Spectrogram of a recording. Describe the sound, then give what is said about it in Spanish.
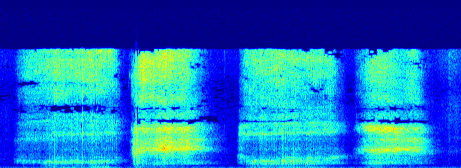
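Snoring heard through a wall: slow, steady breaths, each a long rasping swell that rises and fades in a regular rhythm, with four drawn-out cycles in all. “Escucharon por la pared. Y entonces dijo: "Ah, está roncando."”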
